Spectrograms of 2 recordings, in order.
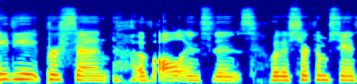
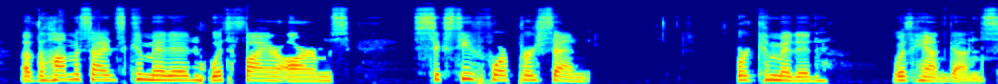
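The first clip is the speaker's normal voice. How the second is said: welling-up, tearful, teary reading-aloud voice. Reading a report aloud to viewers, tearing up as you read. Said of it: "I am tearing up as I read this".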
